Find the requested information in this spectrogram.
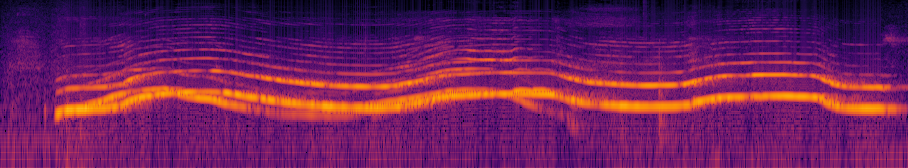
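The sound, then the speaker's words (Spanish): An ambulance siren wails loud and continuous, its tone sweeping slowly up and down in several long, smooth cycles. “Llegó la ambulancia.”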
